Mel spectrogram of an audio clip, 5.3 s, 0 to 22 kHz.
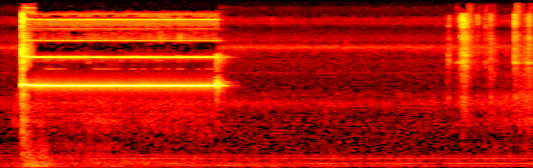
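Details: FireLite MS-2 fire alarm panel after walk test and reset: a steady, piercing high buzz holds for about two seconds then cuts off, the panel's trouble buzzer sounding.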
